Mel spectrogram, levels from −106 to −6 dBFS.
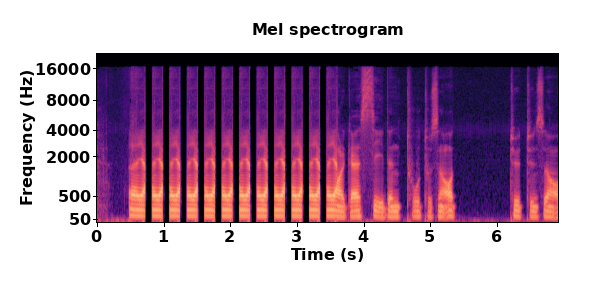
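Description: Speech, with a stutter with silent gaps running from about 0.72 s to 3.61 s. The same 151 ms burst plays eleven times, each followed by 110 ms of dead digital silence, so it ticks along at a steady 262 ms cycle. It sounds like the player or stream likely stalled and kept replaying its last buffered fragment on each retry before running dry, so whatever audio belonged in that stretch never arrives.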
